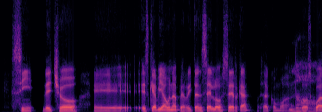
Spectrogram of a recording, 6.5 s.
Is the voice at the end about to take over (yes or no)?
no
